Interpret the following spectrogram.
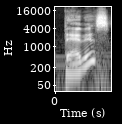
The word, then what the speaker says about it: dentist: But no, Dennis is how American pronounce dentist, the doctor of of teeth. Uh, but they don't pronounce T. They pronounce Dennis.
